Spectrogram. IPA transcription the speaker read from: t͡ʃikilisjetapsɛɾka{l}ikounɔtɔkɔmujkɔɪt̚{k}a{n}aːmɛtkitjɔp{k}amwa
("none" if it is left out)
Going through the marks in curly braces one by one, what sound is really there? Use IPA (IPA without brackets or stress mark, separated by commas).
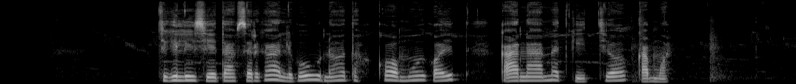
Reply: l, k, n, k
